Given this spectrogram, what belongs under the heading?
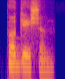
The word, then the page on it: purgation: Indian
